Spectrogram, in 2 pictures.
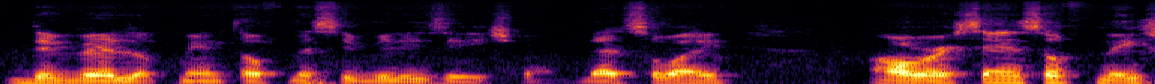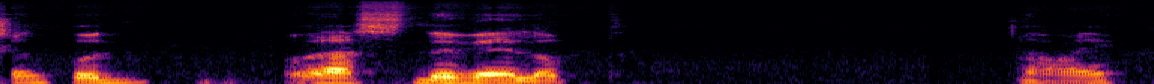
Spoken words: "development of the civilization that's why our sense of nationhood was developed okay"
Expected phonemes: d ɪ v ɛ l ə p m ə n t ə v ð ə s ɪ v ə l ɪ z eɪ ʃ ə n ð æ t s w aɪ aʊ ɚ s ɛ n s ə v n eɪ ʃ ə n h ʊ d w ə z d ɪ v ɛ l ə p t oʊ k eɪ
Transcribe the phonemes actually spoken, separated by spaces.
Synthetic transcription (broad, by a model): d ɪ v ɛ l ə p m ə n t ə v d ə s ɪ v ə l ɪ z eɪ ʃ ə n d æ t s w aɪ aʊ ɚ s ɛ n s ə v n eɪ ʃ ə n h ʊ d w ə s d ɪ v ɛ l ə p t oʊ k eɪ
